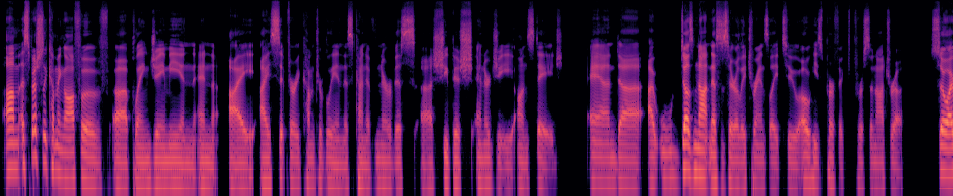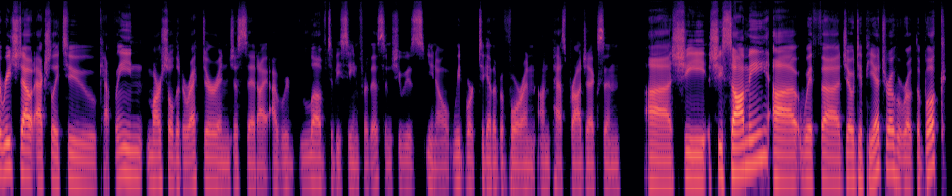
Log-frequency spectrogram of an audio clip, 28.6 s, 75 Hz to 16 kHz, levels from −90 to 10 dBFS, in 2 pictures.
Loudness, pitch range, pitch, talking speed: -25 LUFS, 95-120 Hz, 105 Hz, 185 wpm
